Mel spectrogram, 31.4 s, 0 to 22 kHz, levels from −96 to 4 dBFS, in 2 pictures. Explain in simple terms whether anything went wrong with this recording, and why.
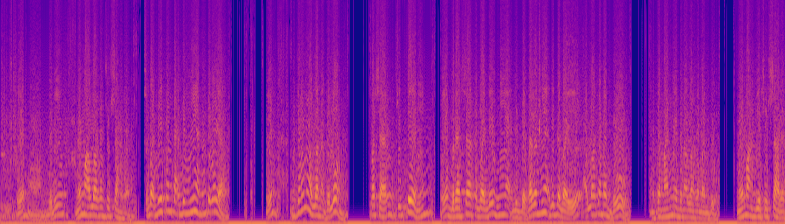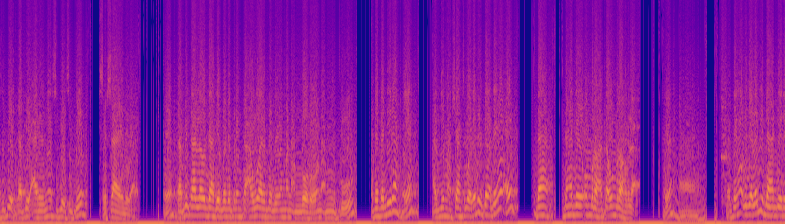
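A stuck bit runs through the whole recording, from start to finish. It sounds like a harsh, buzzy roughness on top of everything, and even the quiet gaps are filled with a steady hiss-like noise. The likely cause is a broken connection or converter fault that holds one digit of each stored number fixed. About half the values are then pushed off by the same amount, and because that digit sits fairly high, the added noise is clearly audible.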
